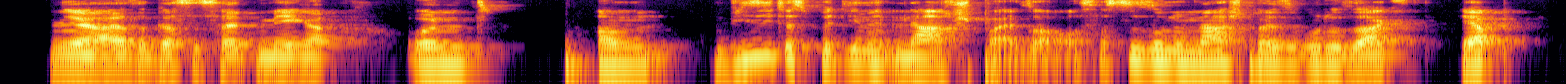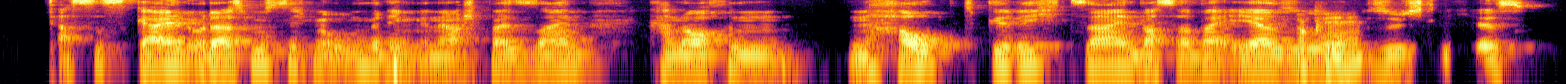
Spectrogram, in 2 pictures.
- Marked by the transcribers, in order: other background noise
- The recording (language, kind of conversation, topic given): German, unstructured, Was ist dein Lieblingsessen und warum?
- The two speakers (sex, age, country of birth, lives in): male, 20-24, Germany, Germany; male, 30-34, Germany, Germany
